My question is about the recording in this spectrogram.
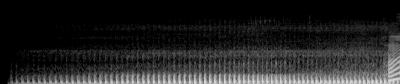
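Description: Kawasaki 250TR's air-cooled single-cylinder four-stroke engine running steadily at low revs with an even, pulsing exhaust beat, fading in from silence over the first two seconds.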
